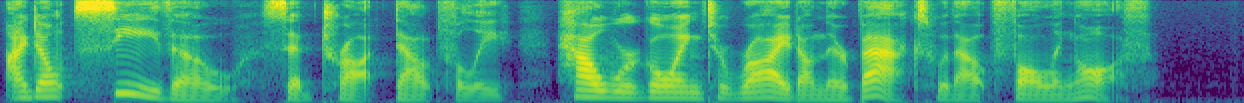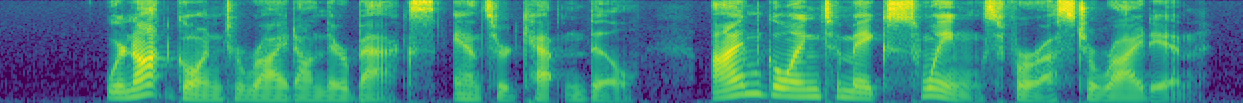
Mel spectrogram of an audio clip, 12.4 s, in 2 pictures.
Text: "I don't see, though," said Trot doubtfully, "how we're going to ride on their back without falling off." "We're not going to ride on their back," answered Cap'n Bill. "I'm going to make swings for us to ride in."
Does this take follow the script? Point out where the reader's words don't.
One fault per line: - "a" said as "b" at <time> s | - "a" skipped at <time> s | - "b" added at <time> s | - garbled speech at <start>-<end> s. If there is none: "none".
- "back" said as "backs" at 4.2 s
- "back" said as "backs" at 8.0 s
